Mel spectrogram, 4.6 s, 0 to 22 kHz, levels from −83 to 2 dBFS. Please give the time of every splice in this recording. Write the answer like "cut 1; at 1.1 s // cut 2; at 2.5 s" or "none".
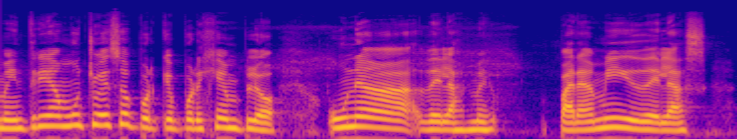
none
